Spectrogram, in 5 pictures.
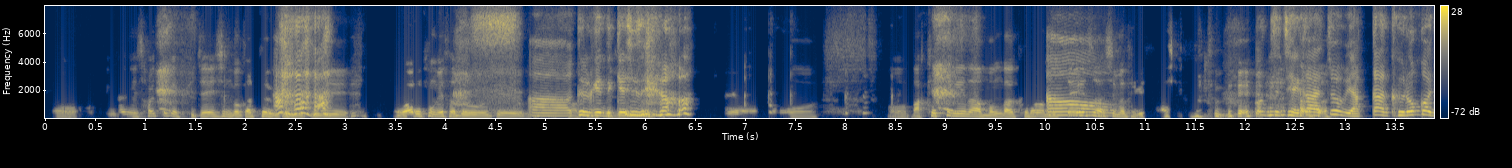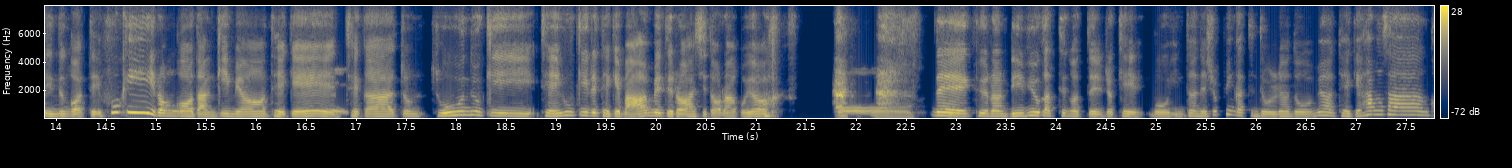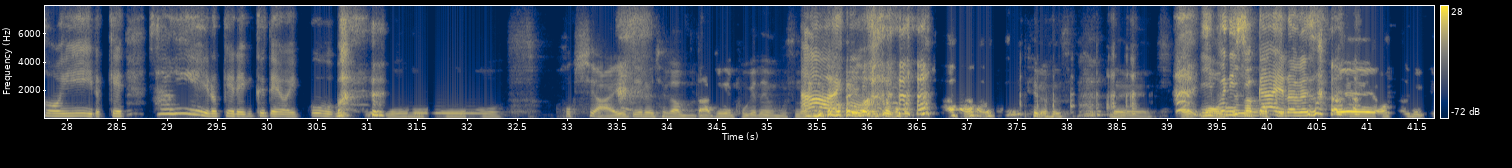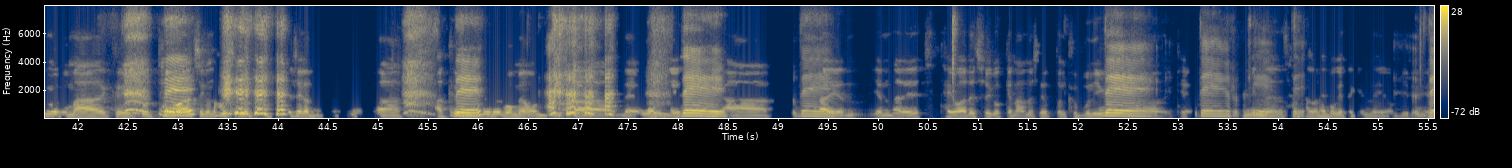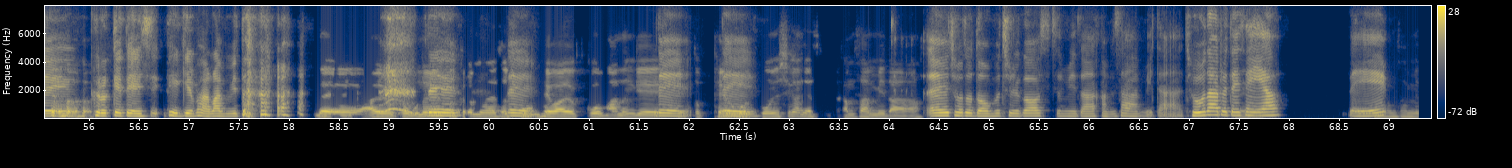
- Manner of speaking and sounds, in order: distorted speech; laugh; laughing while speaking: "느껴지세요?"; laugh; gasp; laughing while speaking: "것 같은데"; laugh; laugh; laughing while speaking: "막"; laughing while speaking: "무슨 막 이러면서"; unintelligible speech; laugh; laughing while speaking: "이러면서"; laugh; laugh; in English: "one day, someday"; laugh; other background noise; laugh; laugh
- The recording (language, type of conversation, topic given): Korean, unstructured, 자신의 목표를 이루기 위해 다른 사람을 어떻게 설득하면 좋을까요?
